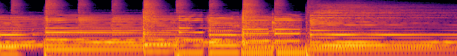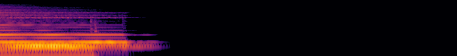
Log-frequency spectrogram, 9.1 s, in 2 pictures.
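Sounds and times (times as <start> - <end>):
guitar playing: 0.0 - 6.2.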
